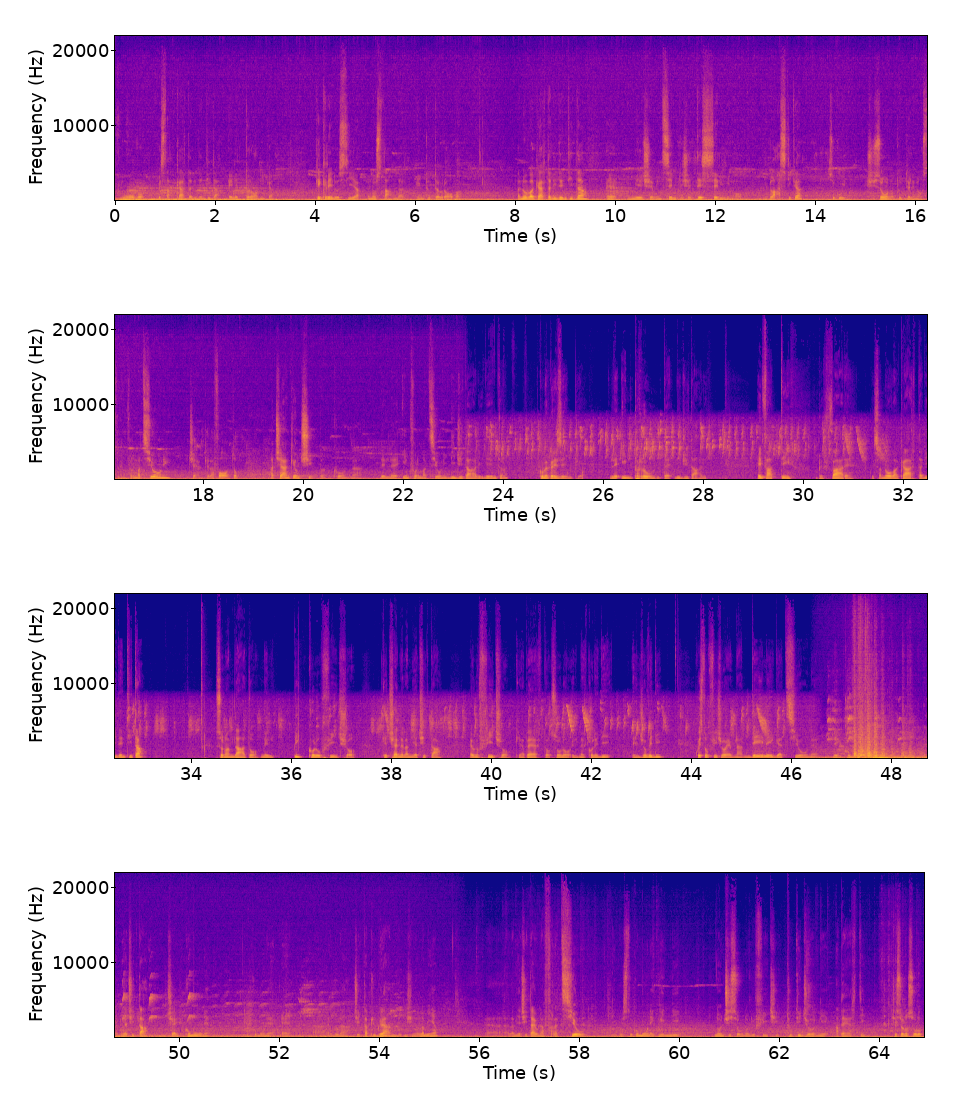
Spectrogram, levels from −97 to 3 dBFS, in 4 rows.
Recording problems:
animal sounds; loud; throughout; 4 dB below the speech

